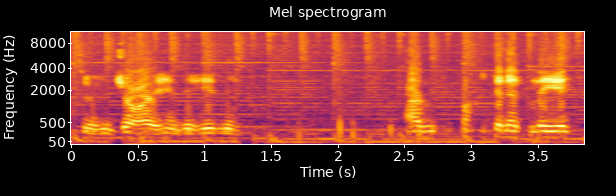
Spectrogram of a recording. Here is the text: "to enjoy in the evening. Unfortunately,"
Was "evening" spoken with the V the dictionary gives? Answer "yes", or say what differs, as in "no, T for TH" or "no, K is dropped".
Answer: no, V is dropped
